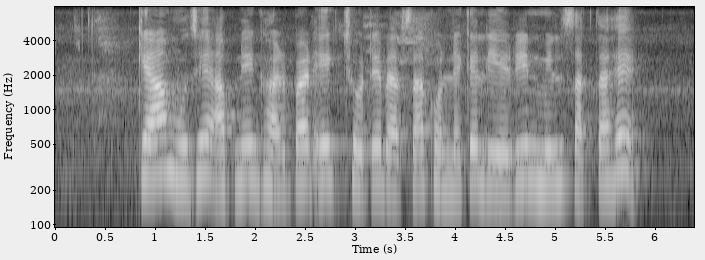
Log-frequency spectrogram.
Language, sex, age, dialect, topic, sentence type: Hindi, female, 36-40, Marwari Dhudhari, banking, question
